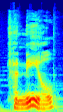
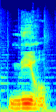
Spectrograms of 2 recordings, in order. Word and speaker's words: kneel: And this isn't Keneal, it's kneel. The K is silent.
